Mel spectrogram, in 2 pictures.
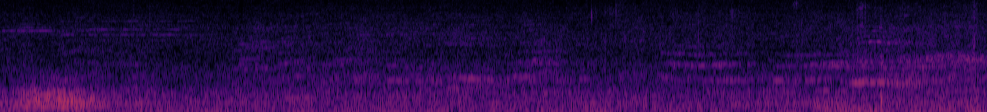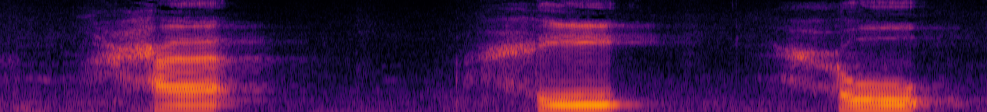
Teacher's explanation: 2 নম্বর মাখরাজ হলকের মধ্যখান হইতে আইন হা দুটি হরফ উচ্চারিত হয়।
